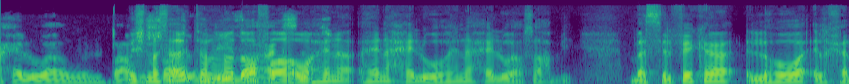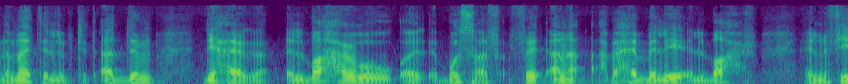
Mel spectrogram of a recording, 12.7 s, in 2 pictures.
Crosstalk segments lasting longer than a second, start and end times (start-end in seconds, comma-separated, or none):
0.9-2.5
